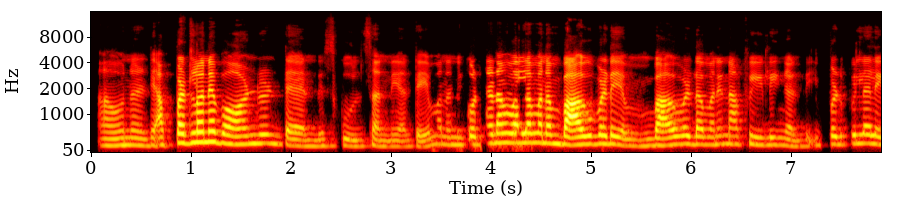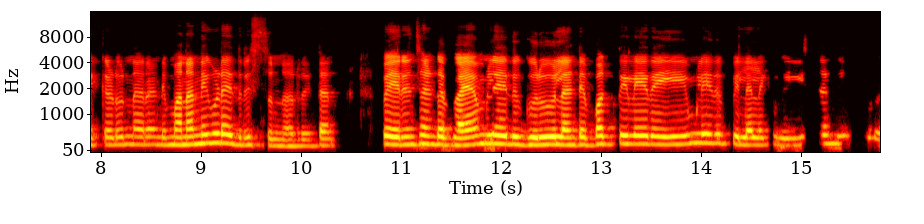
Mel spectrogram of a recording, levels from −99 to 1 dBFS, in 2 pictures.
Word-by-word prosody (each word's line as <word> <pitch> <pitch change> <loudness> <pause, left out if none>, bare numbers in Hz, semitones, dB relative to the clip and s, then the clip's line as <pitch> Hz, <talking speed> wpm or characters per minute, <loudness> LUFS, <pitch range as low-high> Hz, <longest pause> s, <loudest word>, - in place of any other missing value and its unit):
అవునండి. 185 0 -5
అప్పట్లోనే 250 +7 +5
బాగుండుంటాయండి, 210 -7 -2
స్కూల్స్ 165 -2 -12
అన్నీ. 155 0 -11
అంటే 150 0 -11 0.2
మనల్ని 195 -2 -9
కొట్టడం 235 +4 +1
వల్ల 245 +1 +3
మనం 235 -2 +2
బాగుపడే, 215 +2 +8
హ్మ్, 165 -1 -12
బాగుపడ్డాం 205 +3 +1
అని 210 - -8
నా - - -3
ఫీలింగ్ 195 -3 -7
అండి. 155 0 -14
ఇప్పటి 205 +2 -7
పిల్లలు 225 -1 -3
ఎక్కడ 195 -1 -8
ఉన్నారండి. 200 -1 -7
మనల్ని 205 +4 0
కూడా 245 -1 +1
ఎదిరిస్తున్నారు 185 -5 -9
రిటర్న్. 180 +2 -8 0.5
పేరెంట్స్ 205 +1 +1
అంటే 210 -1 -1
భయం 195 +4 +3
లేదు, 215 -2 +2
గురువులంటే 200 0 +3
భక్తి 215 +1 -1
లేదు, 215 -1 0 0.2
ఏం 215 +2 -4
లేదు 240 0 -3
పిల్లలకి 195 0 -4 0.2
ఇష్టం 225 +2 -11
ఇప్పుడు. 385 - -17
205 Hz, 140 wpm, -25 LUFS, 190-220 Hz, 0.5 s, బాగుపడే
